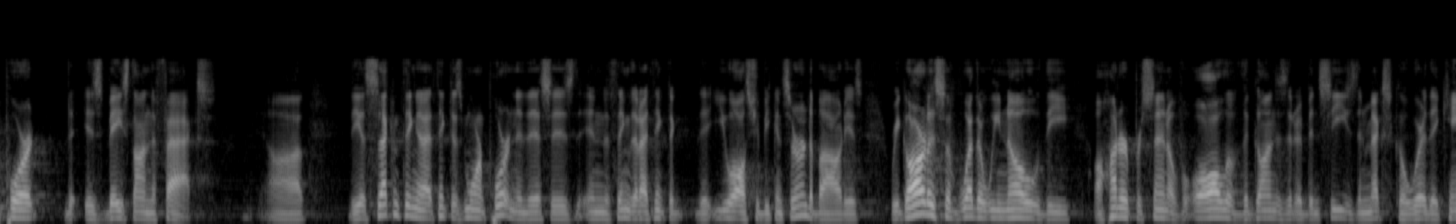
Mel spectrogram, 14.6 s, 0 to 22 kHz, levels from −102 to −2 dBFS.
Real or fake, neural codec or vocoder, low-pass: real; none; 7.2 kHz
